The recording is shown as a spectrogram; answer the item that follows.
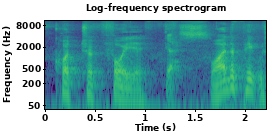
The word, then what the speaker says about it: Quadrifoglio: When you read it, it says foglio. Yeah, but it's foyer as That's how you pronounce it.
